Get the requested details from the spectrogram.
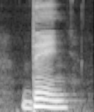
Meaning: day
- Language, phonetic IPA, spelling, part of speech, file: Ukrainian, [dɛnʲ], день, noun, Uk-день.ogg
